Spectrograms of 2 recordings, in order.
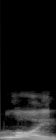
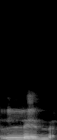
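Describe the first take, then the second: First: The syllable has a long 'eye' vowel. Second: The syllable has a short 'ih' vowel. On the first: The speaker calls it wrong. "not line" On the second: The speaker calls it right. "but lin"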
